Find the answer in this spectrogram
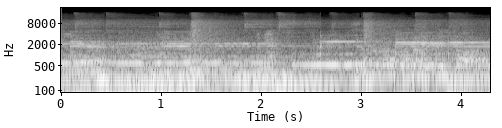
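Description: Live country band playing an instrumental passage: electric guitar and pedal steel guitar over bass and drums, with long held notes and a sliding note near the end.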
